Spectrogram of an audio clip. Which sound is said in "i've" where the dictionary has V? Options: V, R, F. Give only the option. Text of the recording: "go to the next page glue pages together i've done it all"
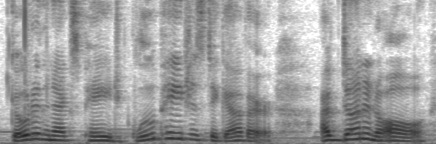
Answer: V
